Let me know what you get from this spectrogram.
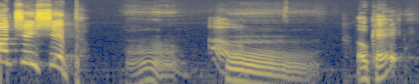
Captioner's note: thoughtful humming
